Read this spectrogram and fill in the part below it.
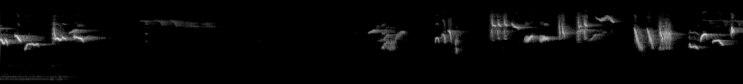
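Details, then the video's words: Small bird twittering: a short burst of high slurred notes, a quiet stretch with a thin faint whistle, then louder clusters of sharp chirps and trills toward the end. "نصف ساعة من صوت العصافير الجميل ، Yarım saat kuş cıvıltısı ، Half an hour of birds chirping"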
